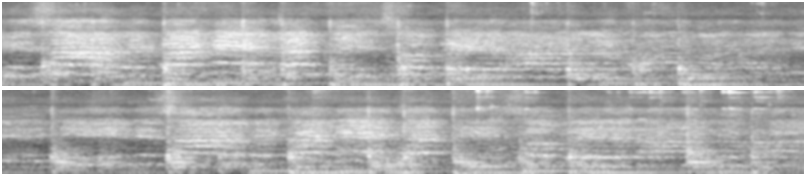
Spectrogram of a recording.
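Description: A group of voices singing a folk song in chorus over regular drum beats and a steady low drone.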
